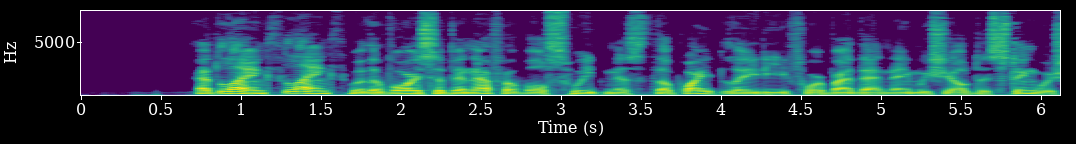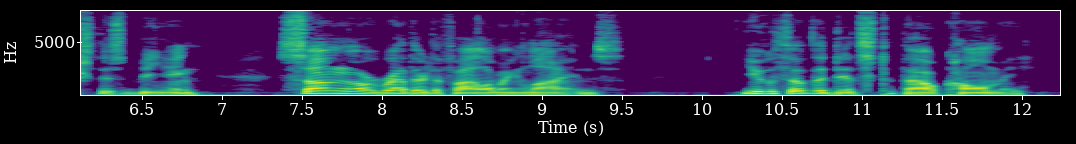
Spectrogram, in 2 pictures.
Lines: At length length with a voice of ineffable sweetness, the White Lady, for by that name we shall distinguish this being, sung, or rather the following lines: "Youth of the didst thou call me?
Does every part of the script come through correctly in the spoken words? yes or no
yes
